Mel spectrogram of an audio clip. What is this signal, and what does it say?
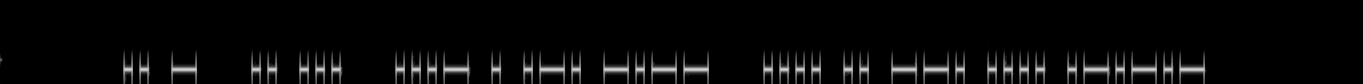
Morse code, heard as a keyed tone, about 15 wpm, 700 Hz. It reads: IT IS VERY HIGH.
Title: Sentences from Top 200 Words 15wpm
